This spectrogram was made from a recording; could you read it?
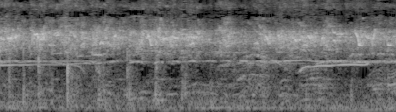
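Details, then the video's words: Several lovebirds in a mock singing contest mixing konslet, fighter and paud styles, played to train birds before competition; dense, continuous high chattering trills overlap without pause, with scattered short sliding whistles beneath. "SIMULASI LOMBA LOVEBIRD BEBAS AKSI (KONSLET, FIHGTER, PAUD)"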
